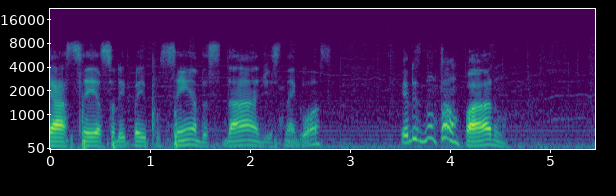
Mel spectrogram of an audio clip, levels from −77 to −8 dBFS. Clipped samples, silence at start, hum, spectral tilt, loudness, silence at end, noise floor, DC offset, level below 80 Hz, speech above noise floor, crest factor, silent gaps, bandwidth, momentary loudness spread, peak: under 0.1%; 0 s; none; -5.5 dB/octave; -27 LUFS; 0.05 s; -49 dBFS; under 0.1%; -50 dBFS; 23 dB; 20 dB; none; 14 kHz; 14 LU; -6 dBFS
